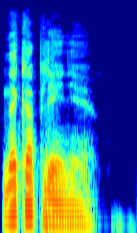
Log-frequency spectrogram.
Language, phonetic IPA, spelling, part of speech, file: Russian, [nəkɐˈplʲenʲɪje], накопление, noun, Ru-накопление.ogg
- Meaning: 1. accumulation; cumulation 2. accumulated funds, savings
